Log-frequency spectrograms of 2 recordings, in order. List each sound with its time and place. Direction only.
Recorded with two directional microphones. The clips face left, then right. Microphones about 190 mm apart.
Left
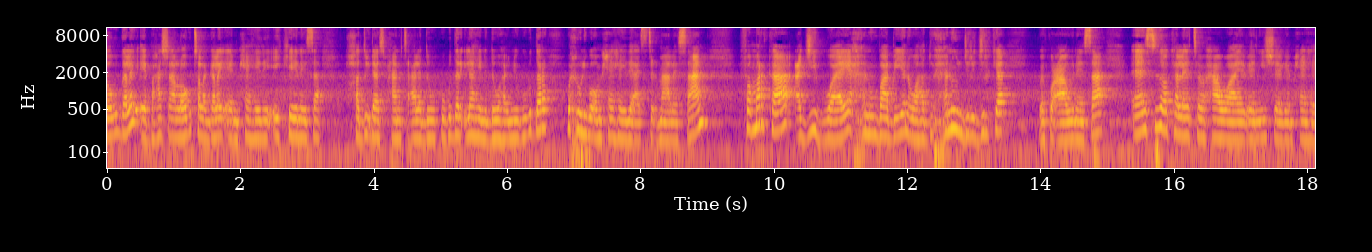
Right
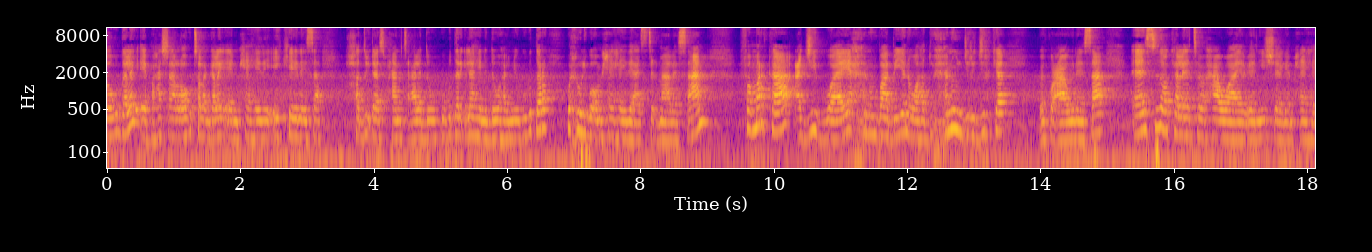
0.2 s a woman's voice: 50° left (ahead or behind)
